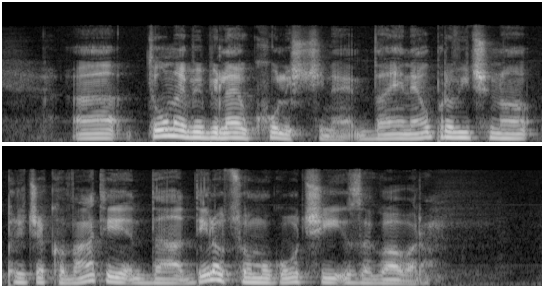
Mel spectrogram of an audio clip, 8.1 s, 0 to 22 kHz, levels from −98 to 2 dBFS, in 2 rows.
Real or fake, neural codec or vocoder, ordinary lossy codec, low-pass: real; none; none; 10.8 kHz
